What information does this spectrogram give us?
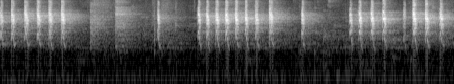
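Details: Eurasian tree sparrow giving fighting song as a master recording: clipped groups of five to eight shrill chirps, each burst fast and evenly spaced, alternating with brief quieter gaps and a few isolated chips.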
